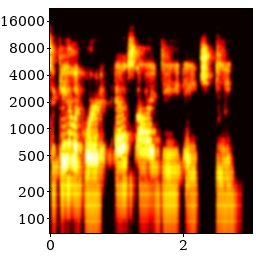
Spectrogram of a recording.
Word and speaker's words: Sidhe: It's a Gaelic word, S-I-D-H-E. Sidhe. Like he, she. But initially you're going to want to pronounce it Sidhe.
